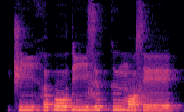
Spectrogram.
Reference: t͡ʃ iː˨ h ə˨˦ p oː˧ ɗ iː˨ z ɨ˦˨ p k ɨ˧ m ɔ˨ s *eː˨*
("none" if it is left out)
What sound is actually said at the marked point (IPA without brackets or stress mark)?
eː˨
